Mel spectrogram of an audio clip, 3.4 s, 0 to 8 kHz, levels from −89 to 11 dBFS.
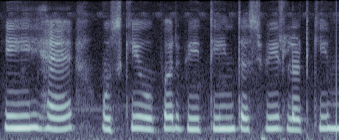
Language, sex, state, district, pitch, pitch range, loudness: Hindi, female, Uttar Pradesh, Jalaun, 250 Hz, 240-255 Hz, -14 LUFS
